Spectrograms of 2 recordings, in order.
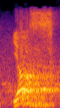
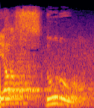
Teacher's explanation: Ya ketambahan shad, ya tipis, shad itu tebal.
